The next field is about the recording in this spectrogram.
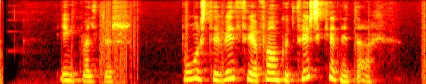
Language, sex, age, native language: Icelandic, female, 40-49, Icelandic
